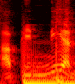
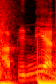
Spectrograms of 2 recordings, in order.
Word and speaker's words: opinion: กับ perspective ต่างกันยังไง เดี๋ยวอย่างนี้นะครับมาพูดถึงการออกเสียงก่อนนะครับเพราะว่าจริงๆแล้วคำสามคำนี้ก็ใกล้เคียงกันนะฮะแต่ว่าเดี๋ยวเจาะลึกในเรื่องการออกเสียงให้ชัดเวอร์ก่อนนะครับ opinion ไม่ใช่ opinion นะฮะ opinion นะฮะเป็น opinion Opinion yeah opinion เหมือนคำว่ามิเลียนนะฮะ1ล้านนะฮะ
